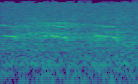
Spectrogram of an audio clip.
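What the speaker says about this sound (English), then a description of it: "And some seagulls." Seagulls call over a rainy harbour at the Juneau seawalk, wavering cries repeating through the clip over steady wind, water and low background rumble.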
